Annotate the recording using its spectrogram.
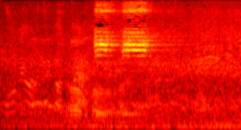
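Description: A vehicle horn honks briefly about a second in over street traffic, with a low engine rumble rising near the end.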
